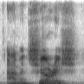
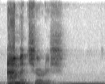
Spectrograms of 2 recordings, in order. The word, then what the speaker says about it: amateurish: divides itself similarly but in the British English pronunciation the first syllable is stressed and in the American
